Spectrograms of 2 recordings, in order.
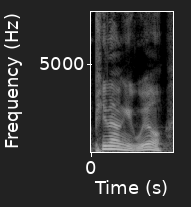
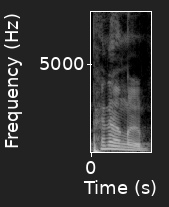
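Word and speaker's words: Pinang: 한국 분들은 주로 페낭이라고 많이 부르는 피낭이고요. 피낭 역시 뭐 도시 규모가 좀 있어서 그런지 범죄율 같은 경우는 약간 높은 편 정도 나타내고 있는 것 같아요. 현지 분들은 페낭을 피낭이라고 부르더라고요.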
